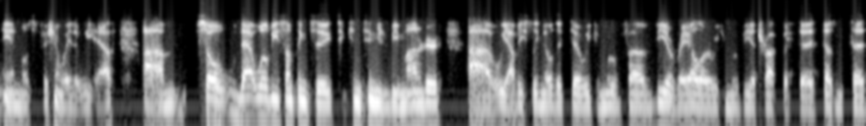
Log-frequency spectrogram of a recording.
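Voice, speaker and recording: Halting man over a tinny phone line. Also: deep voice, no room sound. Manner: halting, full of "uh" fillers and restarts. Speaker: market analyst guest. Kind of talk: radio market commentary.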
